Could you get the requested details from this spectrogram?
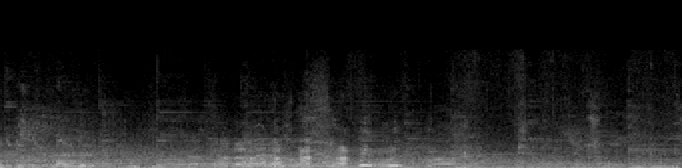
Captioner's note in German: Stimmengewirr, Lachen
